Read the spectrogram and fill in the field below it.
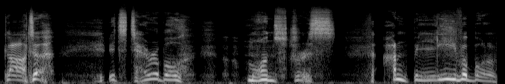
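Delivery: high, frantic cry of horror; a man gasping out what he sees below; frenzied terror. Acted. Warren calling up from the vault, frenzied with fear. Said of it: "Then came the frenzied tones again".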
